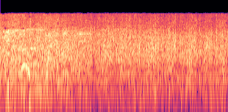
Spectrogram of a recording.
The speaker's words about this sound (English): Listen to the wing nuts applaud. Oh, they loved it when he said that equality is a European value, because those people don't want to be equal.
